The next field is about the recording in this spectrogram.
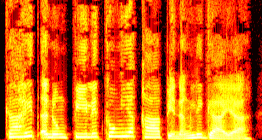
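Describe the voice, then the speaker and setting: Remorseful secretary-mistress played by a woman, first-person romantic audio drama, animated intonation, confessional storytelling, dry recording. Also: a little high, normal speed, no room sound. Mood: wistful, guilty.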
